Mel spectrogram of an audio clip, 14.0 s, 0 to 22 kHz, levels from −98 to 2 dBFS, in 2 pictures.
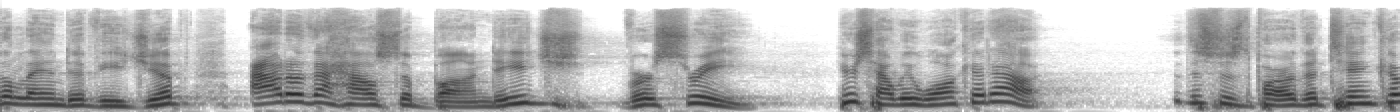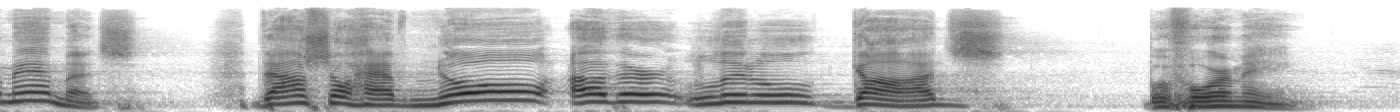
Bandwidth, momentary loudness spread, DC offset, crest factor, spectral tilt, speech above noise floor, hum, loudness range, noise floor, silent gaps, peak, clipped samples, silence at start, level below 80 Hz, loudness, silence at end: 17 kHz; 10 LU; under 0.1%; 18 dB; -5 dB/octave; 47 dB; none; 5 LU; -69 dBFS; none; -6 dBFS; under 0.1%; 0 s; -60 dBFS; -23 LUFS; 0.5 s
